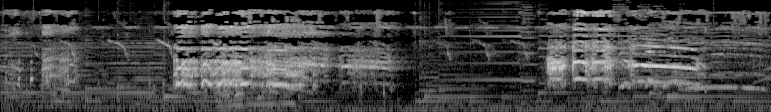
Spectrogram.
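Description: Roosters crowing: two crows about four seconds apart, each lasting about a second and a half.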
